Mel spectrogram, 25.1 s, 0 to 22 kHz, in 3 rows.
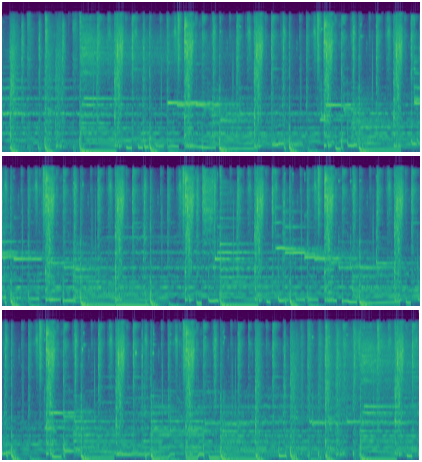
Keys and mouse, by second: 0.9 y, 1.0 click, 1.3 ctrl+1, 1.4 click, 1.6 ctrl+click, 1.7 right click, 2.0 click, 2.4 ctrl+shift+x, 2.5 click, 3.9 ctrl+1, 4.0 click, 4.5 ctrl+q, 4.7 click, 5.4 shift+click, 5.8 Escape, 6.0 click, 8.2 ctrl+1, 8.3 click, 12.6 ctrl+d, 12.8 click, 13.0 ctrl+d, 13.2 click, 16.5 Escape, 16.7 ctrl+1, 16.7 Escape, 16.8 click, 16.9 right click, 17.2 click, 17.5-19.1 typing, 18.6 click, 19.2 Return, 19.4 ctrl+1, 19.5 click, 19.8 Delete, 20.3 click, 20.7 ctrl+shift+x, 20.9 click, 21.4 ctrl+1, 21.5 click, 22.7 ctrl+click.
